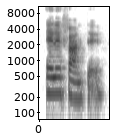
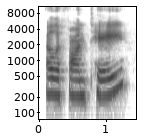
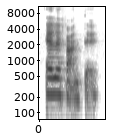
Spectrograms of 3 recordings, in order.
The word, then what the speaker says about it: elefante: e or an A so Elefante so what's not going to be elephante or I don't know okay it's Elefante okay so it's always that same sound we're not going to change the last word to like an A so like elephante no Elefante okay you have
